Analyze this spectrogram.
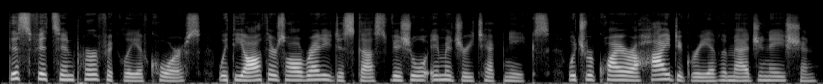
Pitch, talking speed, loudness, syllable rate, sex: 190 Hz, 155 wpm, -20 LUFS, 5.5 syllables/s, female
